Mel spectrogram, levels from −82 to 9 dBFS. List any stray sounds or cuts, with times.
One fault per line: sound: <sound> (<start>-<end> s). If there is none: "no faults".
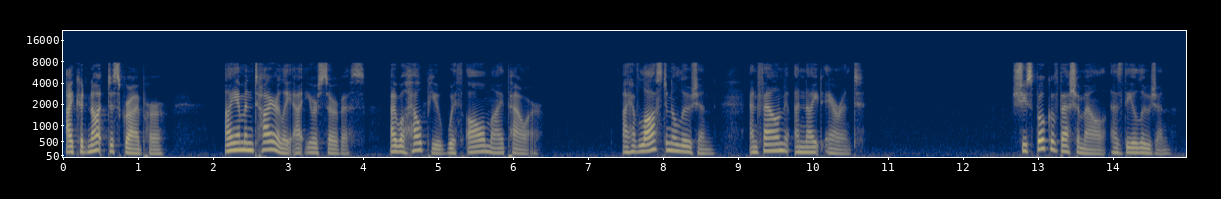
no faults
